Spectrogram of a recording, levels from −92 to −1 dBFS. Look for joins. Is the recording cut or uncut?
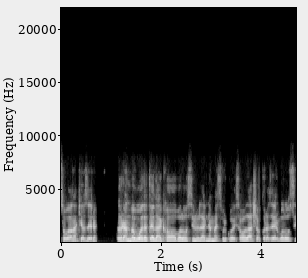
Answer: cut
